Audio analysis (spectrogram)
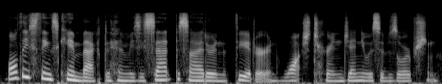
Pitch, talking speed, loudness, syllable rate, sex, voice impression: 180 Hz, 270 wpm, -20 LUFS, 6.8 syllables/s, female, feminine, adult-like, slightly clear, fluent, slightly cool, intellectual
